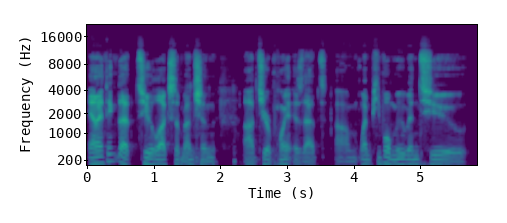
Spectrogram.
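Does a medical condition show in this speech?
Yes: cleft lip and palate; congenital.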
